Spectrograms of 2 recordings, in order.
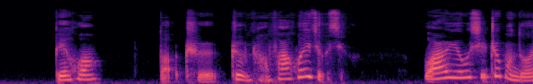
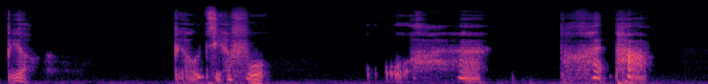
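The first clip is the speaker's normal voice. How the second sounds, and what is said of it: Quiet, hushed speaking. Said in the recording (Chinese): “小声的说”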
